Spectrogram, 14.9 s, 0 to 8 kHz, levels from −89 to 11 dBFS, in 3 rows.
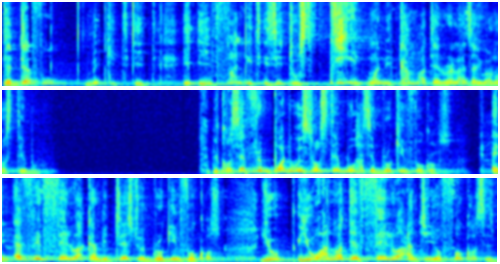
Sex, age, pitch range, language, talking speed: male, 50-69, 155-205 Hz, English, 210 wpm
